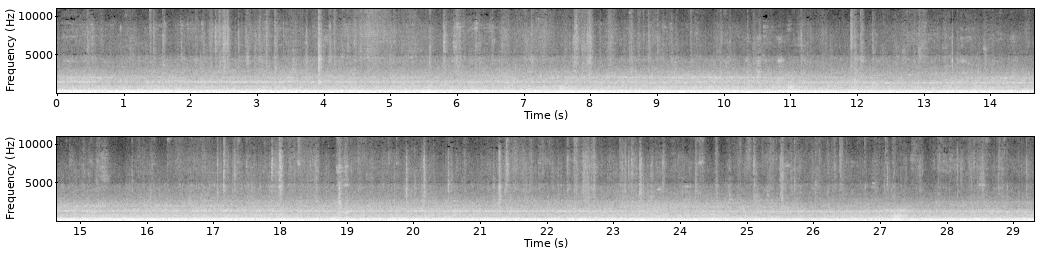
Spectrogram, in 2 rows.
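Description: Running noise of a 200 series Shinkansen at speed, heard inside the passenger cabin: a steady rumble with a faint high tone drifting slowly lower.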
